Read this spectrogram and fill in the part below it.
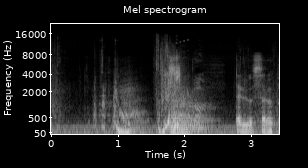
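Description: A creature growls loudly up close.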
